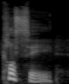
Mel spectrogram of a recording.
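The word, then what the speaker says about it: Costessey: So there's a place called Costacy, which is how you spell it, but you pronounce it Cossy.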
